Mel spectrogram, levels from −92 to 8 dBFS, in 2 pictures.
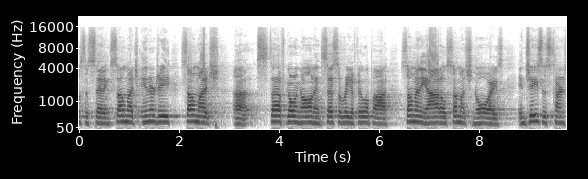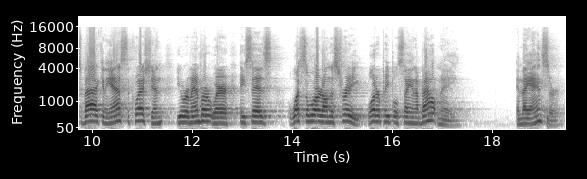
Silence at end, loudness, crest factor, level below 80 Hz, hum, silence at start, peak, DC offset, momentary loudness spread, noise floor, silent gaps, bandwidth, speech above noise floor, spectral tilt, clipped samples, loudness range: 0.15 s; -21 LUFS; 16 dB; -66 dBFS; none; 0 s; -4 dBFS; under 0.1%; 11 LU; -72 dBFS; none; 16 kHz; 51 dB; -5 dB/octave; under 0.1%; 3 LU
